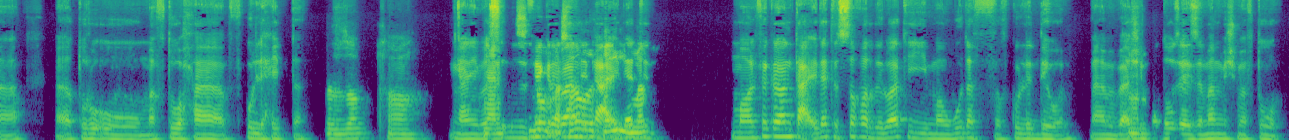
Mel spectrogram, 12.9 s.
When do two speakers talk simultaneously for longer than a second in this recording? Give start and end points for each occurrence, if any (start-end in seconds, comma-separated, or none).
4.8-6.6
